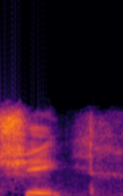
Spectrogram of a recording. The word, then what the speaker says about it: Xi: There are numerous elements to the trip and the visit by President Xi. That's how you pronounce XI. It's like he, she, it, she, President Xi.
